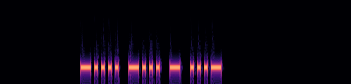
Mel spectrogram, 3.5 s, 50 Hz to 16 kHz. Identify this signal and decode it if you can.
Morse code, heard as a keyed tone, about 36 wpm, 700 Hz. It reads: 6BTV
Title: Four Challenging Letter-Number Combinations 35wpm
